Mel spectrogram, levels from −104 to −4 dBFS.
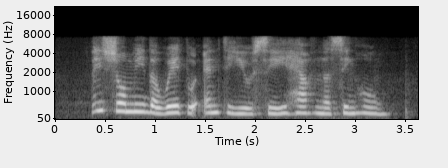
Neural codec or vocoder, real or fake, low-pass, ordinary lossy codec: codec, 16 kHz in and 24 kHz out, 0.8 kbps, FocalCodec, streaming, 65536 codes; fake; 7.2 kHz; AAC, 48 kbps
